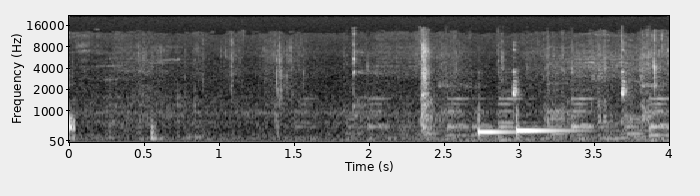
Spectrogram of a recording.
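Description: Tesla Model 3's two-note rising chime as Full Self-Driving engages, a short low tone followed by a slightly higher, longer one, a little past halfway through. A faint click comes just before it, in an otherwise quiet cabin.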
